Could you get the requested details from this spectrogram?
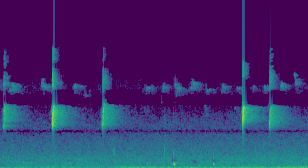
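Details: Loud baby northern cardinals near a front door, parents nearby: a few sharp, very high chip notes spaced about half a second apart over a quiet low hum.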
